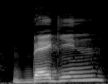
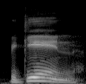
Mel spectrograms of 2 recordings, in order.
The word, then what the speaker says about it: begin: fait avec to begin attention c'est pas begins et pas begin mais pikine et c'est pas intuitif pour nous francophones ont un accent tonique sur la seconde syllabes donc comment prononcer ce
